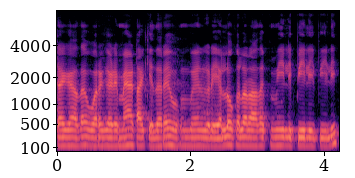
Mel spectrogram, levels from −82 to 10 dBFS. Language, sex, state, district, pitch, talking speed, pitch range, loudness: Kannada, male, Karnataka, Raichur, 130 Hz, 155 wpm, 125-130 Hz, -17 LUFS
